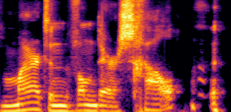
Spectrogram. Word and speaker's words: Maarten van der Schaal: on linkedin but it's difficult to do that phonetically because it's my name is martin vonderskal but you i guess you will put it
